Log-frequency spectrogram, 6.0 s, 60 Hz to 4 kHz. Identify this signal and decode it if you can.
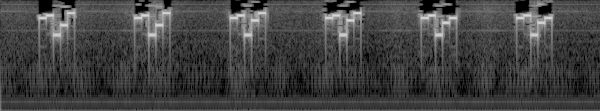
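Five-tone selective call (ZVEI), heard as quick runs of five tones, tones of about 70 ms. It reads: 89150 89150 89170 89170 89168 89168
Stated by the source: ZVEI five-tone call received by SDR.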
